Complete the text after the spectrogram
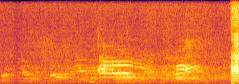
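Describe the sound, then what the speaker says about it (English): A pet cat gives a couple of short, clear meows close to the microphone in a quiet room, separated by brief pauses, with a soft bump at the end. "My cat wants to say hi."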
